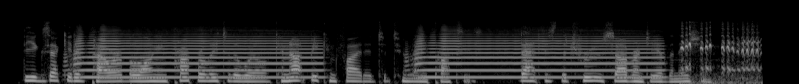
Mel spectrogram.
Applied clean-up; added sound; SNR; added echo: none; Bird + Trumpet; -1 dB; none.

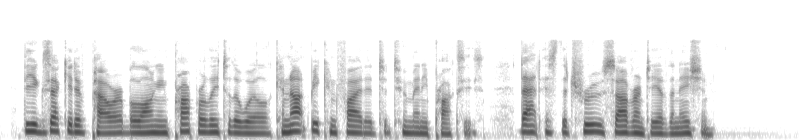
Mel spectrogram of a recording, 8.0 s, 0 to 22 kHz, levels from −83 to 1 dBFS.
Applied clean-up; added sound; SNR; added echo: none; none; none; none.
